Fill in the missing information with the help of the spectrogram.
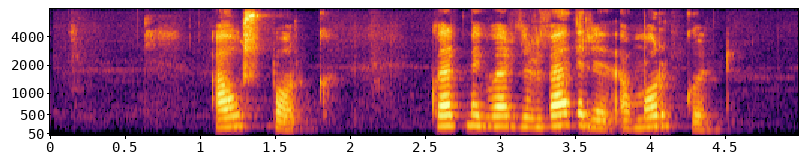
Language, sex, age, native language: Icelandic, female, 50-59, Icelandic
